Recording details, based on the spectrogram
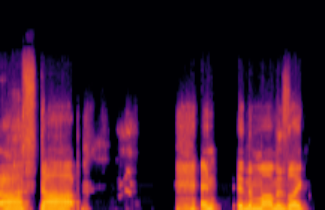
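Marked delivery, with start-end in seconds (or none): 0.0-1.1 high, rough, furious, fed-up acted teen voice. Retelling a daughter's reaction to her mom's compliments: imitating a furious teen. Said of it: "And it makes her furious".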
